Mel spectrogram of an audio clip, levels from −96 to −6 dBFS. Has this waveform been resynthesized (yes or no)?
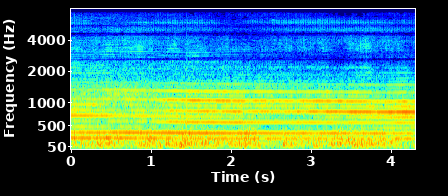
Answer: no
